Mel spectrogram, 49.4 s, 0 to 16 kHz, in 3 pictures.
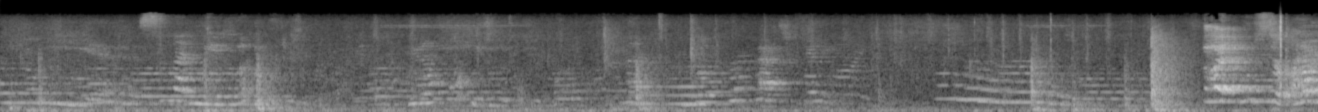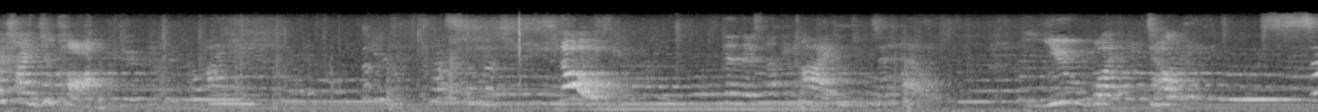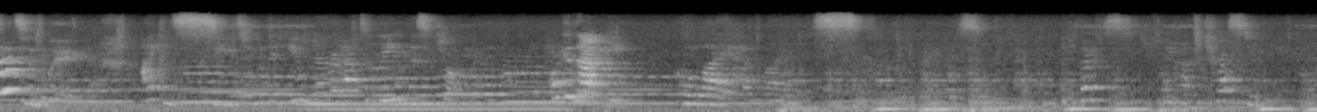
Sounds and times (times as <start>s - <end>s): Music: 0.0s - 49.4s
Speech: 15.0s - 19.7s, 29.4s - 31.5s, 32.4s - 34.0s, 34.7s - 38.7s, 46.4s - 48.8s.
